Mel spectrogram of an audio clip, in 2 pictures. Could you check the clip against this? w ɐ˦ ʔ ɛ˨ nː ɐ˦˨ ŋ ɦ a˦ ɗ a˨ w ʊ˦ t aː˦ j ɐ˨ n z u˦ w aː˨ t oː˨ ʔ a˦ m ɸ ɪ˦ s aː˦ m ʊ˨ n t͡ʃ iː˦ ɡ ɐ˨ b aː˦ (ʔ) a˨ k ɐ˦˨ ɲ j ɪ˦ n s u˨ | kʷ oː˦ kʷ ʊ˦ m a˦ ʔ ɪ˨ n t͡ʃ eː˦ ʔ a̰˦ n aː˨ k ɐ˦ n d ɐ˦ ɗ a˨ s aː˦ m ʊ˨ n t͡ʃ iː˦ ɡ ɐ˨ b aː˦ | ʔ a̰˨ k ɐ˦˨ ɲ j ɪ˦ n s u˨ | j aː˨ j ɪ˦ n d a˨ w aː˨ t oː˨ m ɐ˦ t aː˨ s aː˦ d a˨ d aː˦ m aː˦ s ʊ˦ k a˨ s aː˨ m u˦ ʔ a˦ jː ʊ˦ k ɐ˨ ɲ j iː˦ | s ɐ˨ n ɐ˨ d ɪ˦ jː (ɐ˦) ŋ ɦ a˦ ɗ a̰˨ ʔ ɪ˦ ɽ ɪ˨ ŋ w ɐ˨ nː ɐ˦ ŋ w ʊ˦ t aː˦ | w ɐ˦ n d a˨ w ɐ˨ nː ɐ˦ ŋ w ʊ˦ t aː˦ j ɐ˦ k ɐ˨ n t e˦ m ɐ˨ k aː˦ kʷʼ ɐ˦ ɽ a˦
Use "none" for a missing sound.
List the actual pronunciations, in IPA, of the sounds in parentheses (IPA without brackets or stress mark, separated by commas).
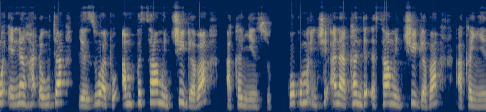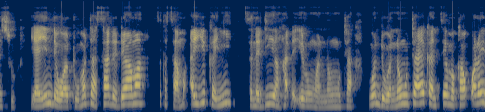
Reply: ʔ, ɐ˨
